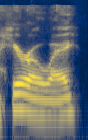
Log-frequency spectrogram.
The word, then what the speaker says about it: Hiroe: Right, From Hiroe.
